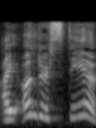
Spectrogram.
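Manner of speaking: high-pitched, loud yell. First-person narrator, grabbed by the shoulders, yells back into her face: yelled. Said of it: "I yelled right back into her face".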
